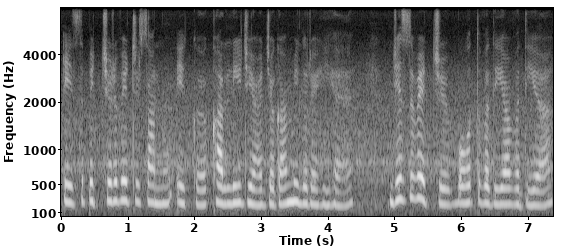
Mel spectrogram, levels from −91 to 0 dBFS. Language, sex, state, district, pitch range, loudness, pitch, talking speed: Punjabi, female, Punjab, Kapurthala, 220-260 Hz, -18 LUFS, 240 Hz, 130 wpm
